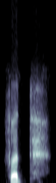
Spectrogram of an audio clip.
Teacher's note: শেষে ওয়াকফের সময় ফাতহু না বলে ফাত ফাত, তায়ের উচ্চারণ শেষে হায়ের মাখরাজ থেকে একটু বাতাস বের করতে হবে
